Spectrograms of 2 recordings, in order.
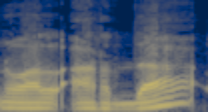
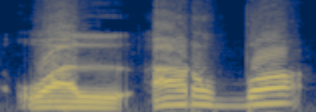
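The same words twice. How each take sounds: First: "arda" quick, with light d and open a. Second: Slow, louder "arda" with rounded o ending; rounded ardho. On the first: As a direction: keep "arda" thin, ending on a. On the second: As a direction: thicken the d, round the end of "arda". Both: Shown as a demonstration. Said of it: "jangan wal arda".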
